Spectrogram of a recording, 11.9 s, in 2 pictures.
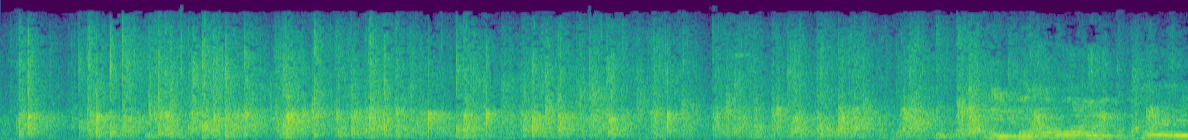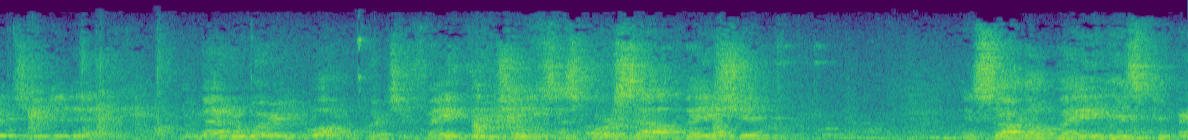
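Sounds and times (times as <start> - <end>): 
audience hand clapping: 0.0 - 6.9
speech: 5.0 - 10.0, 10.8 - 11.8.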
